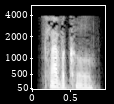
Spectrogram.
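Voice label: "clavicle", English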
